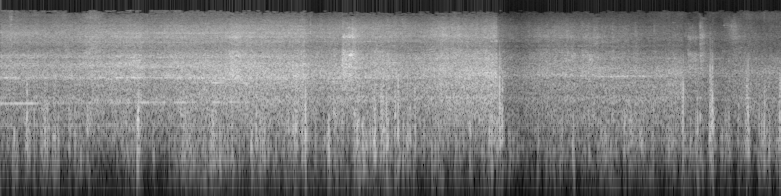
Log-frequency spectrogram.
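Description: Electric passenger train running past with a dense rumble and repeated wheel clicks over the rail joints. The noise drops suddenly about five seconds in, leaving fainter rail clicks.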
